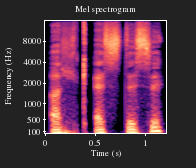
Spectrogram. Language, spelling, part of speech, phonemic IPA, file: Navajo, ałkʼésdisí, noun, /ʔɑ̀ɬkʼɛ́stɪ̀sɪ́/, Nv-ałkʼésdisí.ogg
- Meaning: candy (generic term)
